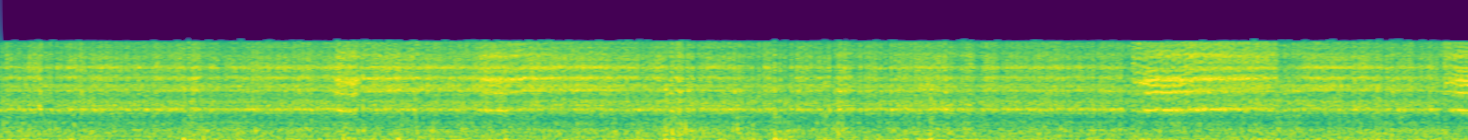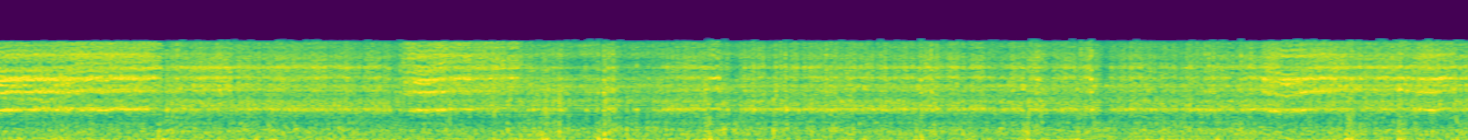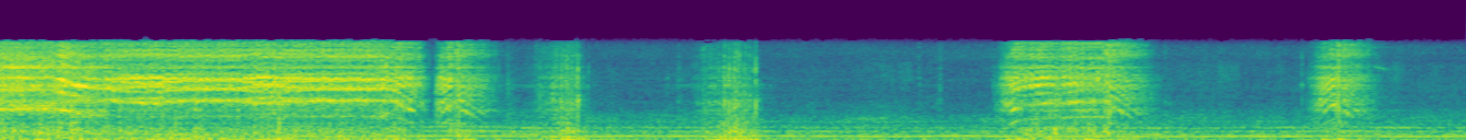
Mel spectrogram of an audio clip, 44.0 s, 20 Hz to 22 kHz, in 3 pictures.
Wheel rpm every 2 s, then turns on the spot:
230, 230, 230, 230, 230, 230, 230, 220, 230, 230, 230, 230, 230, 230, 230, 170, 120, 10, 10, 30, 40, 10.
34-38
